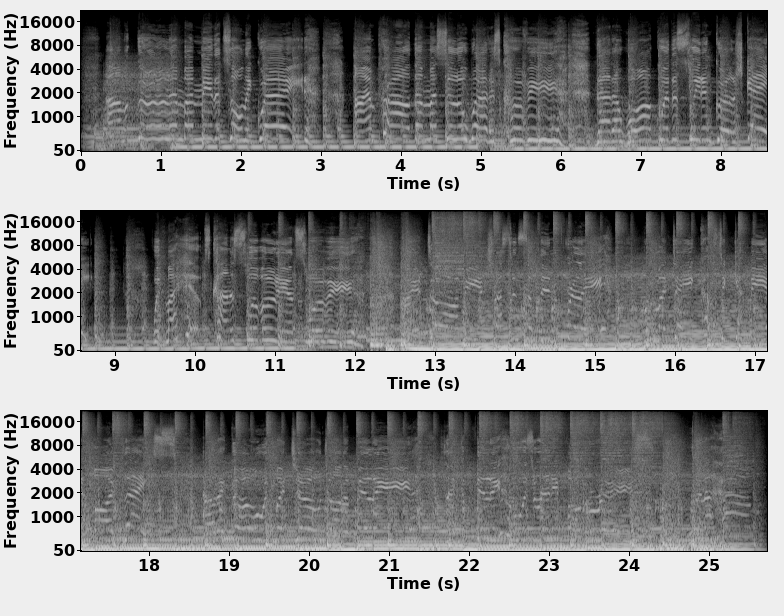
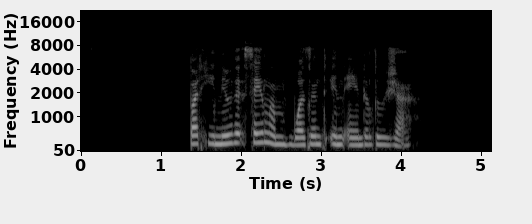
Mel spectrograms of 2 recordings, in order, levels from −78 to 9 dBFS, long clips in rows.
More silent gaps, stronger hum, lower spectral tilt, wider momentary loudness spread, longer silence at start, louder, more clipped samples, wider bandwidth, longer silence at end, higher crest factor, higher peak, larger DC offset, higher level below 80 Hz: neither; neither; about the same, -5 dB/octave vs -5 dB/octave; second, 6 LU vs 9 LU; second, 0.05 s vs 1.4 s; first, -14 LUFS vs -33 LUFS; neither; first, over 20 kHz vs 8.8 kHz; second, 0 s vs 1 s; second, 10 dB vs 20 dB; first, -4 dBFS vs -16 dBFS; neither; first, -18 dBFS vs -76 dBFS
